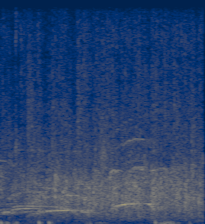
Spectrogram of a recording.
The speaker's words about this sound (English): Do not clap for that motherfucker. And I'm going to tell you why.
